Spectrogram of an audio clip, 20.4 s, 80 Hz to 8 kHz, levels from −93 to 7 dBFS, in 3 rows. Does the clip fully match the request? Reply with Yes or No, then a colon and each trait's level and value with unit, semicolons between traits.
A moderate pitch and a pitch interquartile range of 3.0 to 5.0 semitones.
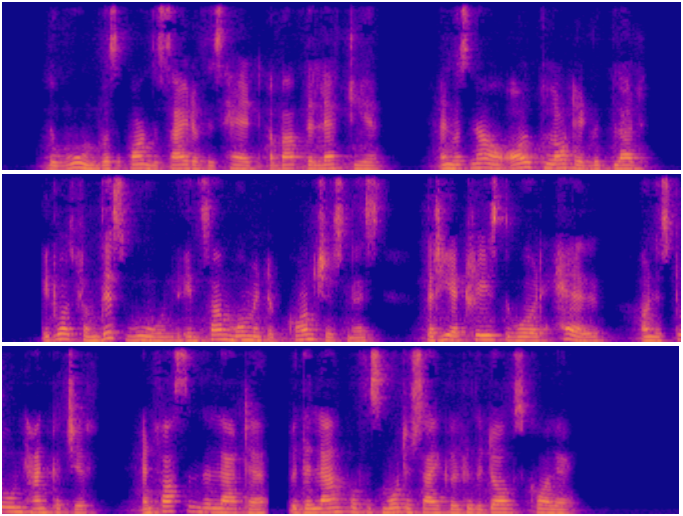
No: medium, 180 Hz; narrow, 2.5 semitones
